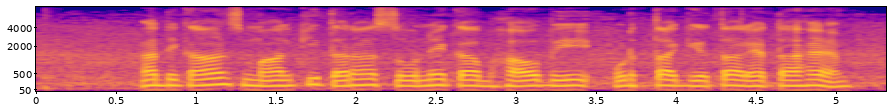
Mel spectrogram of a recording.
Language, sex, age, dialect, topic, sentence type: Hindi, male, 56-60, Kanauji Braj Bhasha, banking, statement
